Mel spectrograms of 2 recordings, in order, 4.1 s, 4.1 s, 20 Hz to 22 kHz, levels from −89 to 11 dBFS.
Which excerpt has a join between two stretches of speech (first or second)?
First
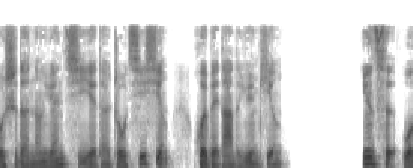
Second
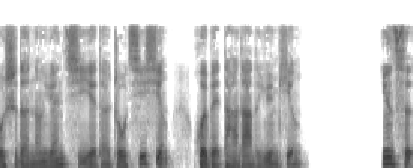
first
